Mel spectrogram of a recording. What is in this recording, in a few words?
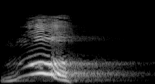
grunt attack; Smite; bacchus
